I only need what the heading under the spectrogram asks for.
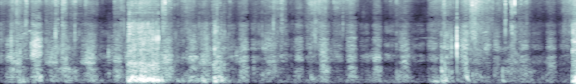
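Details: A female Pit Bull pants hard while catching a peccary, with rapid airy rasping breaths in steady series and one louder low burst early on over rustling outdoor noise.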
